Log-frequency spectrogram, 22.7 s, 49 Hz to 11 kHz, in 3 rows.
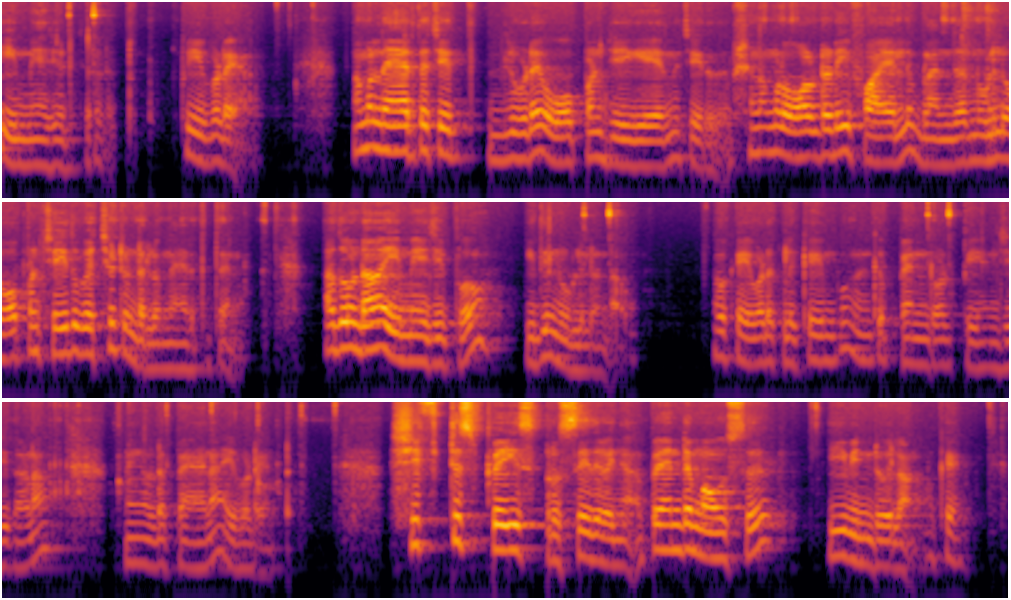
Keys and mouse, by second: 0.2 middle click, 1.9-13.0 middle drag, 14.6-18.5 middle drag.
